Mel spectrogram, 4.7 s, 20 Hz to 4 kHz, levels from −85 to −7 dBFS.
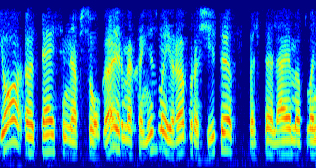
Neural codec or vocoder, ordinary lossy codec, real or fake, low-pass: none; MP3, 24 kbps; real; 3.6 kHz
